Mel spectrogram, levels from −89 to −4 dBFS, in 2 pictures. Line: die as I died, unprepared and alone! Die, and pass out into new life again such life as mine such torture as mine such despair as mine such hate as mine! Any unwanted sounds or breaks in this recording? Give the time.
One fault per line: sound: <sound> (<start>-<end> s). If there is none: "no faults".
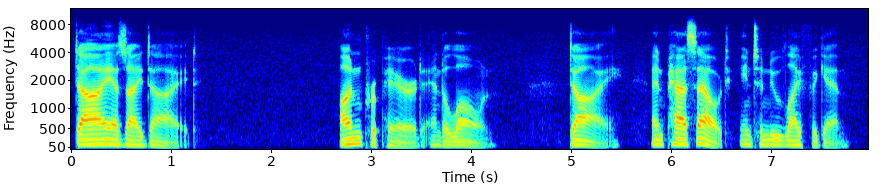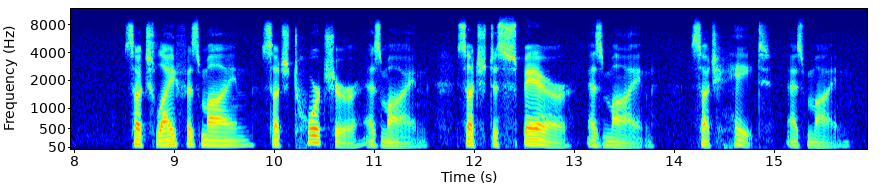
no faults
